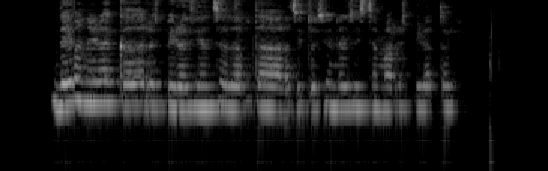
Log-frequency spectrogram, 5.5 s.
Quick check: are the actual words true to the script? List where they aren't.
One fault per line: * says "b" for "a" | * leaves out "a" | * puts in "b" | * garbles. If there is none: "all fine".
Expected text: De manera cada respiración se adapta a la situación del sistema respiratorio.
all fine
